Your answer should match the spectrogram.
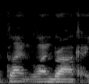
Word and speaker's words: Glenn Branca: So I had read that Kevin Shields was a big fan of Glenn Branca, is that how you say his name? – Glenn Branca, yes.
